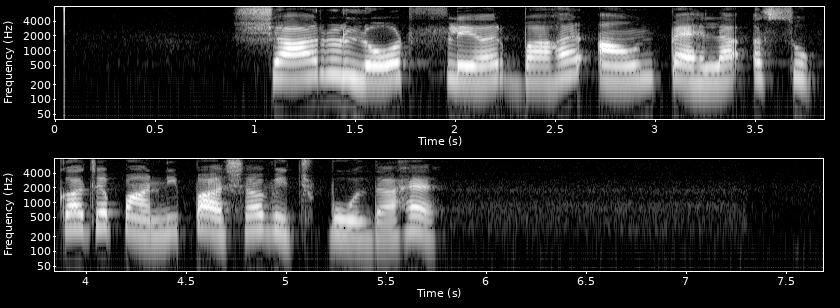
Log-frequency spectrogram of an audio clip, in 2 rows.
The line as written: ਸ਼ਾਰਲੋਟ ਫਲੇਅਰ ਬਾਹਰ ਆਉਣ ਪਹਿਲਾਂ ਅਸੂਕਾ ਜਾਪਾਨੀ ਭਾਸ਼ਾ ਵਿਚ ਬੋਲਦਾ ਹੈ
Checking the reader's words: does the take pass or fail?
pass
